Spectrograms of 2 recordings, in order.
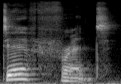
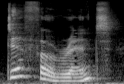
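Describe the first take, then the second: First: The word is said with two syllables. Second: The word is said with three syllables. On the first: The speaker calls it right. "only two syllables here" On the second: The speaker calls it wrong. "it looks like it should be different"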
